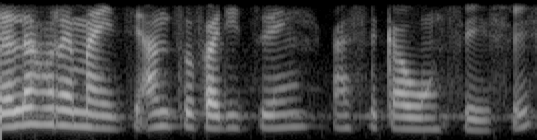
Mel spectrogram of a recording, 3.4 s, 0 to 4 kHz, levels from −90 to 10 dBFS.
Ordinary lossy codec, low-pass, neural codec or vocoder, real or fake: none; 3.6 kHz; none; real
